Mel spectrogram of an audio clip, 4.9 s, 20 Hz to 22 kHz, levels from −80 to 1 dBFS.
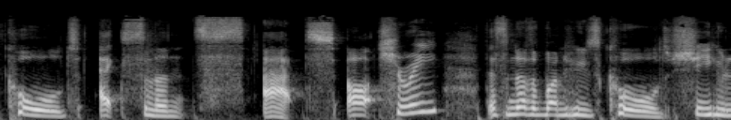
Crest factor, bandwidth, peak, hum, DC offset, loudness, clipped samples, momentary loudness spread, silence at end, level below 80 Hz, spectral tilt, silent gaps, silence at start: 16 dB; 13 kHz; -2 dBFS; none; under 0.1%; -19 LUFS; under 0.1%; 8 LU; 0 s; -52 dBFS; -4.5 dB/octave; none; 0.05 s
